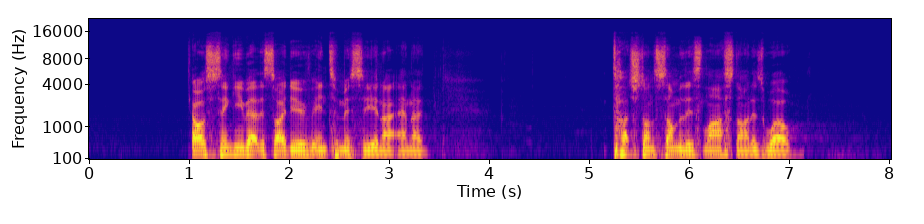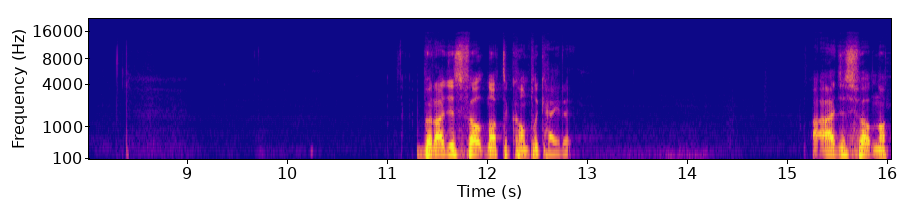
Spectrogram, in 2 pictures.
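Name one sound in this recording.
A man speaks calmly into a microphone in bursts, with pauses between phrases.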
